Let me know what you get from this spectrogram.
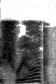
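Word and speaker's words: Schriock: And Stephanie, am I saying this right? Shriok? – Stephanie Shriok. You got it.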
